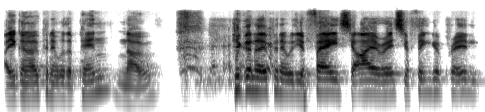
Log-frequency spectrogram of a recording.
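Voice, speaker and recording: A man from Poland, a company representative, answering panel questions in a relaxed, talkative way with many fillers. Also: medium pitch, quick pace. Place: conference stage.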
